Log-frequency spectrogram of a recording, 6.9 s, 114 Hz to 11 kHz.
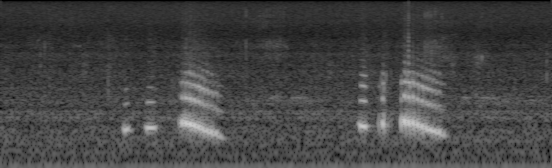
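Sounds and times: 
low steady hum: 0.0s - 6.8s
bird calling outside: 0.9s - 6.8s.

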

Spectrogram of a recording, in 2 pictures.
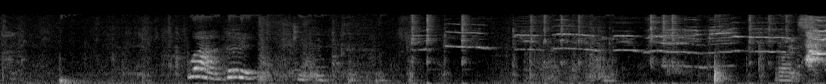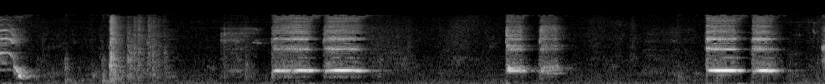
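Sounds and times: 
speech: 2.0s - 3.6s
whistle blown in short loud breathy blasts: 10.8s - 12.2s, 13.3s - 14.0s, 15.3s - 16.5s.

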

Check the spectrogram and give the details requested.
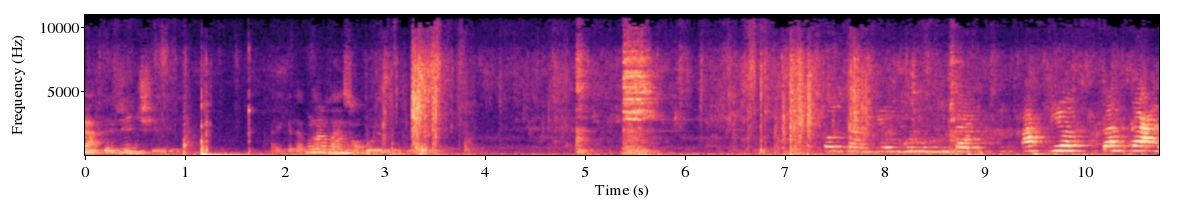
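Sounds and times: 
speech: 0.2s - 1.2s, 2.0s - 3.6s, 8.8s - 10.7s
water running and falling with splashing hiss: 2.5s - 10.7s.

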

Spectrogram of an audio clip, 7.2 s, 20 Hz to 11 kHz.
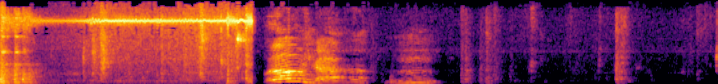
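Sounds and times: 
glass bottle of orange juice clinking and clattering: 0.0s - 0.5s
faint high whine: 0.0s - 2.6s
steady low hum: 0.0s - 5.0s.

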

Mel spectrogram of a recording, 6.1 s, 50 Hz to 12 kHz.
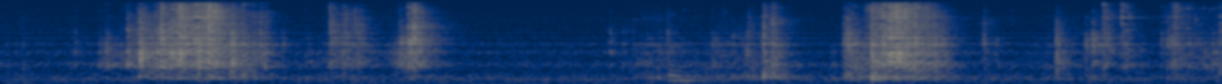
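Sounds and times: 
plastic mechanism of a toy garbage truck being pressed: 0.5s - 2.2s, 3.6s - 6.1s.

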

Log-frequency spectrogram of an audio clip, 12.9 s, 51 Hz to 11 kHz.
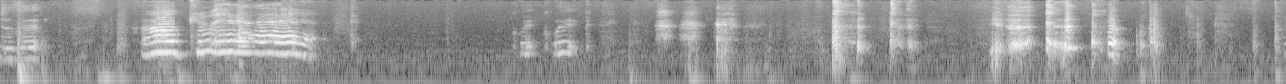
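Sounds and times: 
speech: 0.0s - 0.6s, 1.4s - 3.2s, 5.2s - 6.0s
child coughing: 7.0s - 7.4s, 8.3s - 9.3s, 9.9s - 11.4s.

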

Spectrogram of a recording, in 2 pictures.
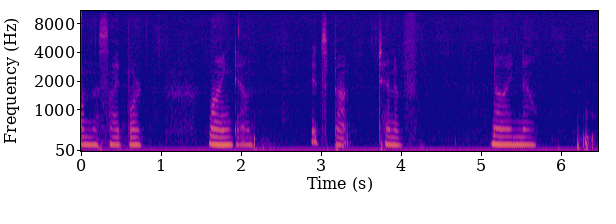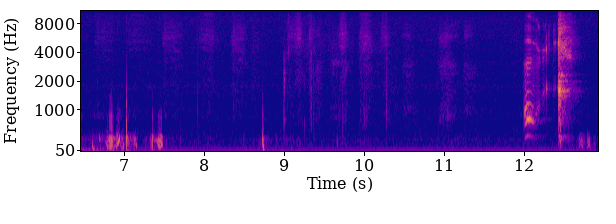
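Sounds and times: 
speech: 0.0s - 0.9s, 1.6s - 4.3s, 5.1s - 7.6s
sneeze: 12.3s - 12.8s.

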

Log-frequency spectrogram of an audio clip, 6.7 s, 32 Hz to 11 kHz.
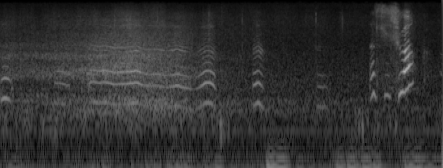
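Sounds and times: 
truck rumbling past: 0.0s - 5.1s
people talking: 5.6s - 6.6s.

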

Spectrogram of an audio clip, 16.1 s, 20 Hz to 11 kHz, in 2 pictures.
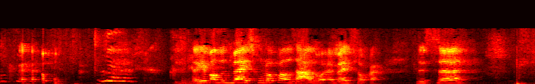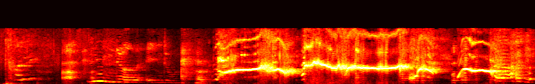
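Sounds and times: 
speech: 2.9s - 7.1s, 9.0s - 16.0s
child screaming in high-pitched shrieks: 11.2s - 15.7s.

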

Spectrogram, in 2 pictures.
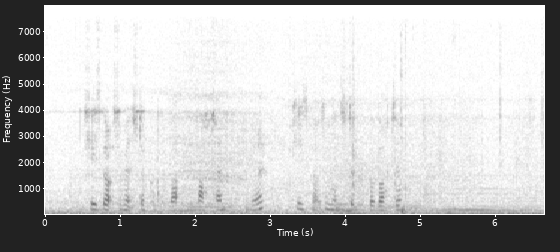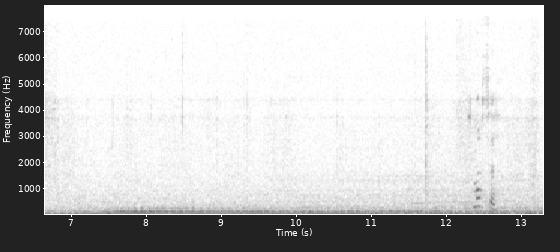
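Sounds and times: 
car engine rumbling: 0.0s - 13.2s
speech: 0.6s - 5.0s, 12.4s - 12.8s.

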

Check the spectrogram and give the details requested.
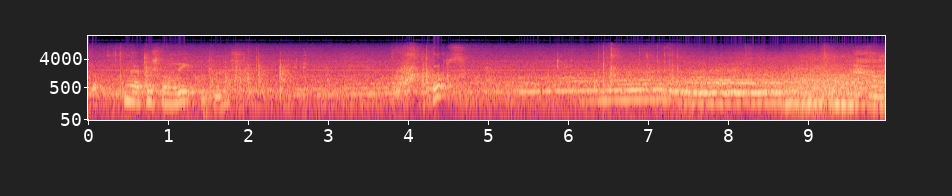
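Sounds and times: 
speech: 0.4s - 2.1s, 4.3s - 4.8s
motorcycle engine roaring while speeding past: 2.2s - 9.9s.

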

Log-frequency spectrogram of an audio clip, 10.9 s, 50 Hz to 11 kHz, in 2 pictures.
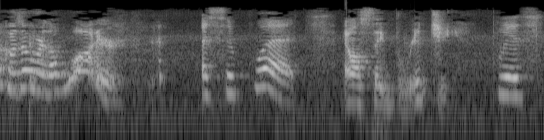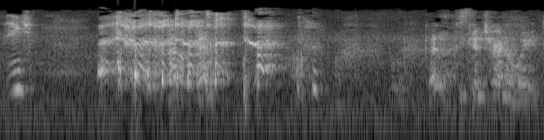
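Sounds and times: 
speech: 0.2s - 8.7s, 9.7s - 10.8s
big cough into a covered mouth: 6.4s - 8.7s.

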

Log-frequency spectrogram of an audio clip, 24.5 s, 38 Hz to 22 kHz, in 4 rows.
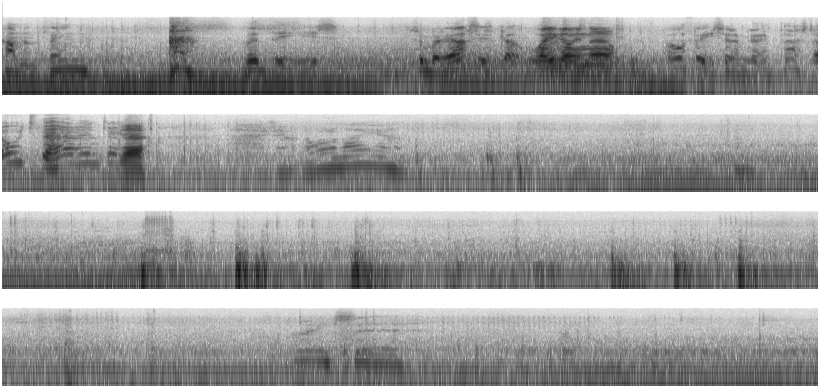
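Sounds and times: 
speech: 0.0s - 7.4s, 8.4s - 10.2s, 20.9s - 21.5s
car engine rumble while reversing: 0.0s - 24.4s
knocking from under car while reversing: 13.2s - 19.2s.

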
